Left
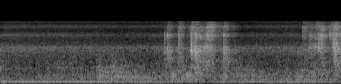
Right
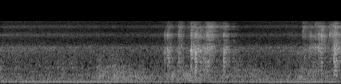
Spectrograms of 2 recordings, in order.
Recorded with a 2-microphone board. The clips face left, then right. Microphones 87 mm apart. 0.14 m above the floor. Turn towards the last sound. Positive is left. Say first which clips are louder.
# right 1 dB
turn(degrees=-25)  # may be behind; listen again after turning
